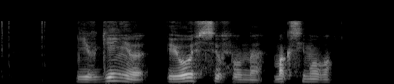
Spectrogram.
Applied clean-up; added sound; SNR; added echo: none; none; none; none.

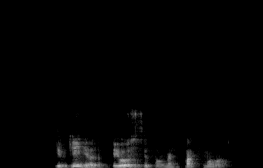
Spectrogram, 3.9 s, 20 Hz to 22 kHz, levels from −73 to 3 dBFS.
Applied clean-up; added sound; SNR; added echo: neural mask model DeepFilterNet 3.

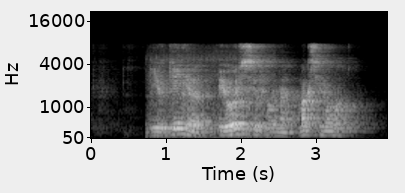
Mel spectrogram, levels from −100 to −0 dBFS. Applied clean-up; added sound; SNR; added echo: neural separator model SepFormer DNS4.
